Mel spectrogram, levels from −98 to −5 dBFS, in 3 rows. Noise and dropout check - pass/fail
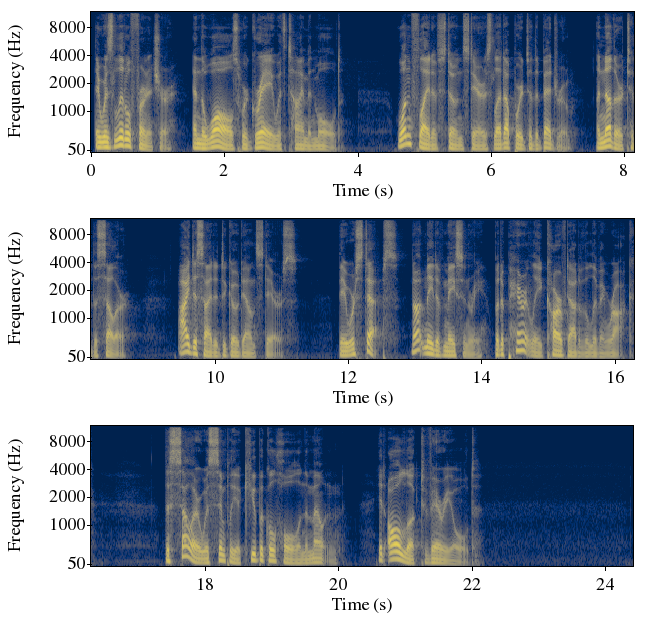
pass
